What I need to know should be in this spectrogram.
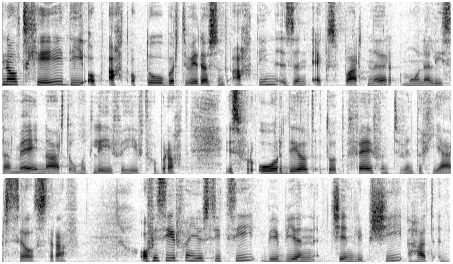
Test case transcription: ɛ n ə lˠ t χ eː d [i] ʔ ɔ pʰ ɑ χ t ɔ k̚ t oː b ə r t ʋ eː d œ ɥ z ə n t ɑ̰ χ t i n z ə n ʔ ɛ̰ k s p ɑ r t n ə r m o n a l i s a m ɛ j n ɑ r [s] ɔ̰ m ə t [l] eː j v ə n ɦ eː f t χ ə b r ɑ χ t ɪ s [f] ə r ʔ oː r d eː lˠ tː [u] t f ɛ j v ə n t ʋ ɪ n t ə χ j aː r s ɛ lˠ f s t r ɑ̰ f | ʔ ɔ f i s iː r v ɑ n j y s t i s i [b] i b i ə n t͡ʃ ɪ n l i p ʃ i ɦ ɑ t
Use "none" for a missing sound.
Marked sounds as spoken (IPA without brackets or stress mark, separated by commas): i, t, l, f, ɔ, b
